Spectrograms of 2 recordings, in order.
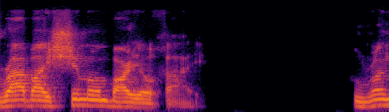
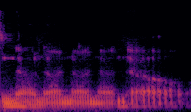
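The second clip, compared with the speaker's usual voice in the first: gentle reassurance; 13 semitones lower, 12 dB quieter, slower than usual. Acted. Rabbi Shimon comforts son-in-law.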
